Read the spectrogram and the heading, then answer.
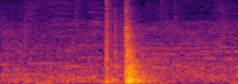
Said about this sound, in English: Okay, you have to knock on the door. Or, like, go in and look and see if anybody's in there.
